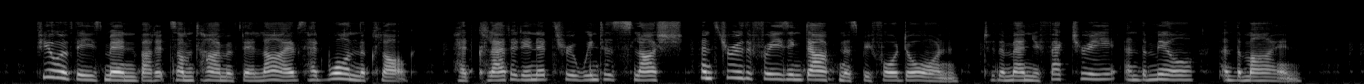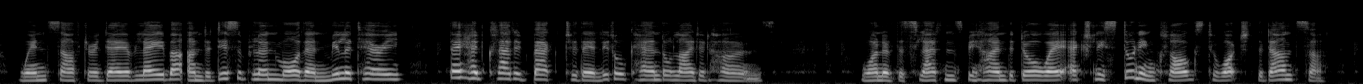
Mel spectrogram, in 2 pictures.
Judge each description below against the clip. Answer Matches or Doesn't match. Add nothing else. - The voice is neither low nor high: Doesn't match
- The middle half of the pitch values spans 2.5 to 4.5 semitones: Matches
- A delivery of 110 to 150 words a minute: Doesn't match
